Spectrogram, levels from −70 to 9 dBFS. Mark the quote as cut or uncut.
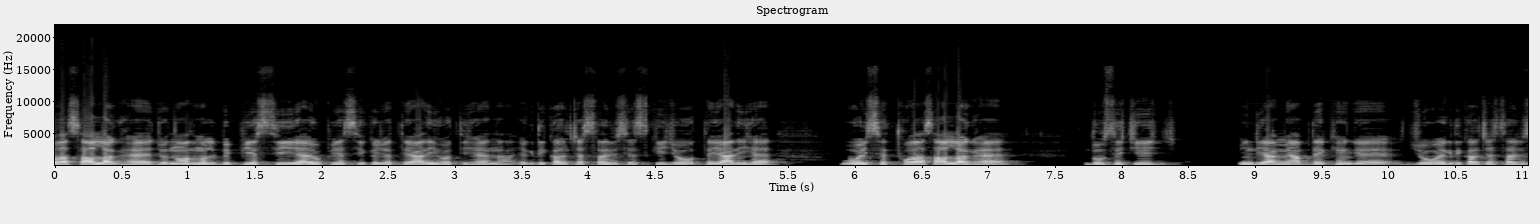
uncut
